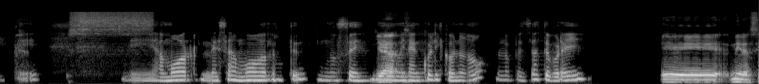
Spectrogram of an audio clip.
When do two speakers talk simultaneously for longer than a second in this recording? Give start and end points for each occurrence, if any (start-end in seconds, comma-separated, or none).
none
